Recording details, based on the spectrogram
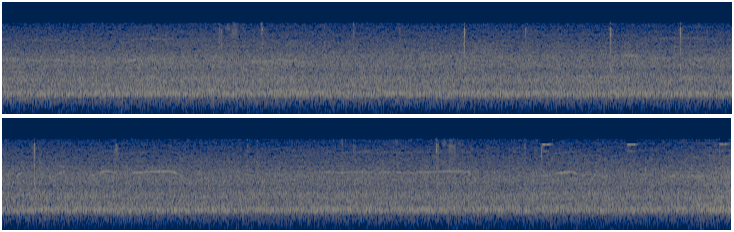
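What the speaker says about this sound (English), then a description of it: "Fourth down, and this crowd is making it miserable on this offense." A big crowd roars steadily and loudly throughout at a Notre Dame college football game against USC, a dense continuous wash of noise with faint whistles and shouts in it.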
